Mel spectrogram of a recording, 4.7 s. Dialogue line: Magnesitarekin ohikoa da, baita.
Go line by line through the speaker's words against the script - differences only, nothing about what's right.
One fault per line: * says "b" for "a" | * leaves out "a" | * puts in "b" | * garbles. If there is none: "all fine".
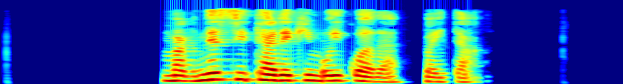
all fine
